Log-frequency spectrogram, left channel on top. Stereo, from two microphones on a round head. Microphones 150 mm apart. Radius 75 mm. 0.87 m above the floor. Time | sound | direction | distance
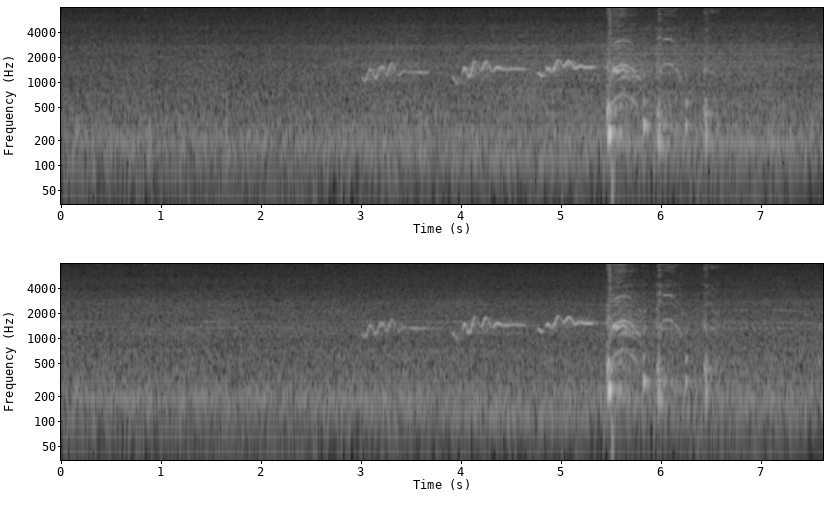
3.0 | a bird | centre (ahead or behind) | 1.8 m
5.4 | a cough | 10° right (ahead or behind) | 1.0 m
